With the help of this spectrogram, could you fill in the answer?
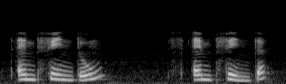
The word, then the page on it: d' Empfindung, 's Empfinde: Bas-Rhin; Herrlisheim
